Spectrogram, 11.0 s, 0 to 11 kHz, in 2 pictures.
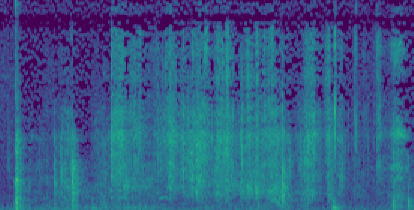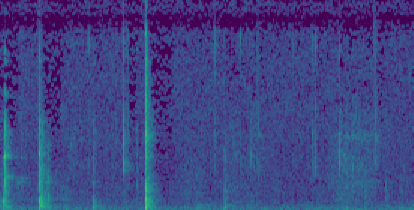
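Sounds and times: plastic cover rustling: 0:00.7 - 0:05.2.

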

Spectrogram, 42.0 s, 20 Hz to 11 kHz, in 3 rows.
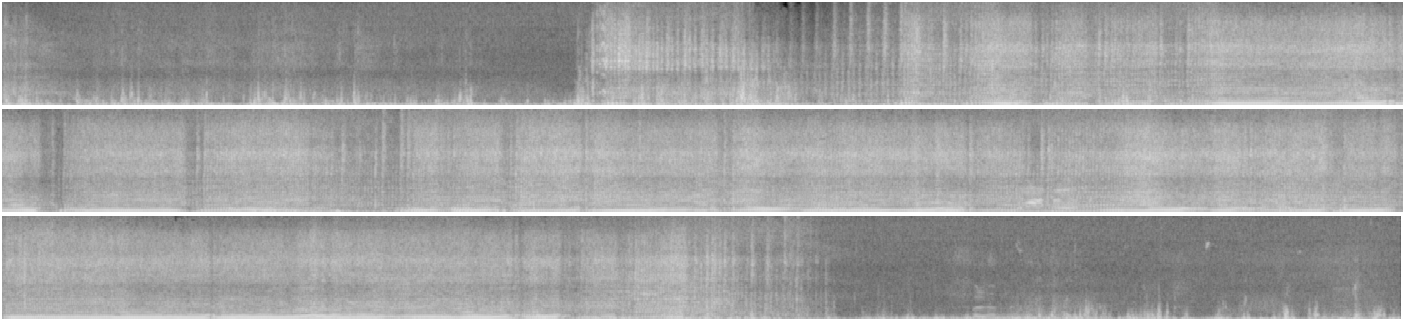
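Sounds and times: dirt bike engine revving: 0:05.8 - 0:36.3.

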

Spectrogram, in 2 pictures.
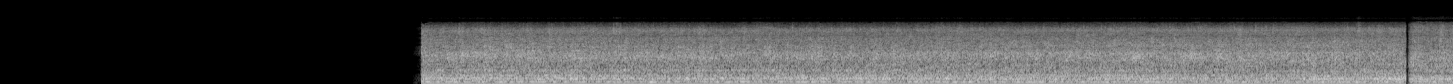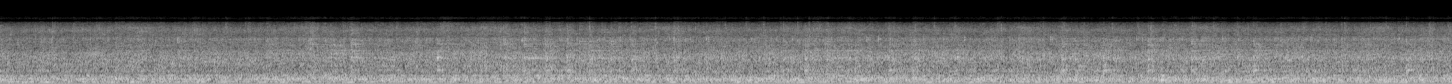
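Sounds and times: packaging machinery humming: 0:04.2 - 0:29.0.

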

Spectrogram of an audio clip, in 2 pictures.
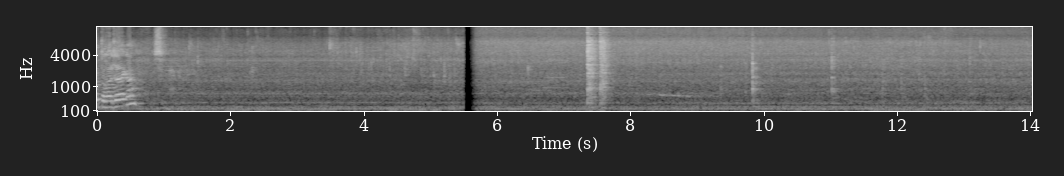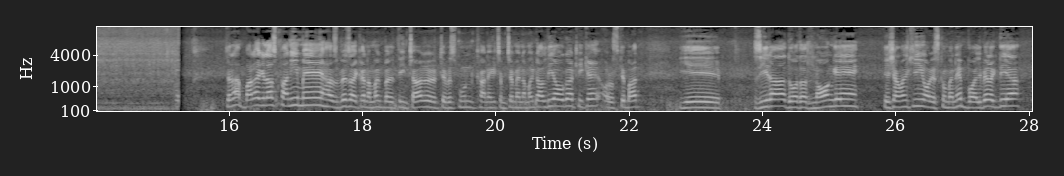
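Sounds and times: potatoes sizzling in hot oil: 0:01.6 - 0:15.3.

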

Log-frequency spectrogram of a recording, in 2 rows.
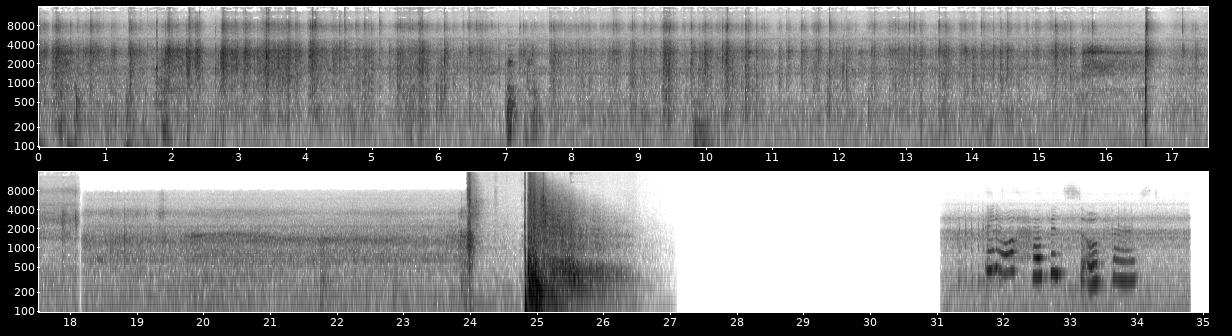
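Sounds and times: bedding and paper rustling: 0:00.0 - 0:16.2
short hiss: 0:23.9 - 0:24.3
sharp click: 0:24.0 - 0:24.2.

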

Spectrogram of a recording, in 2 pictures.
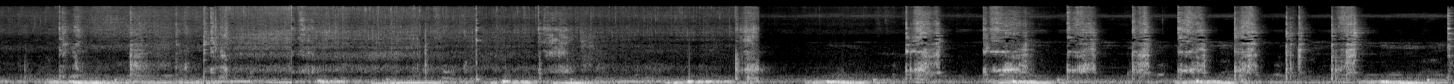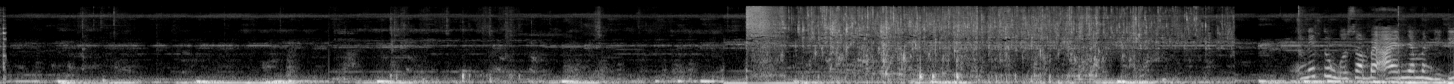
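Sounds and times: oil sizzling: 0:00.0 - 0:07.6, 0:22.0 - 0:26.9
metal spatula scraping wok: 0:00.5 - 0:06.3, 0:07.2 - 0:07.7, 0:09.0 - 0:13.7.

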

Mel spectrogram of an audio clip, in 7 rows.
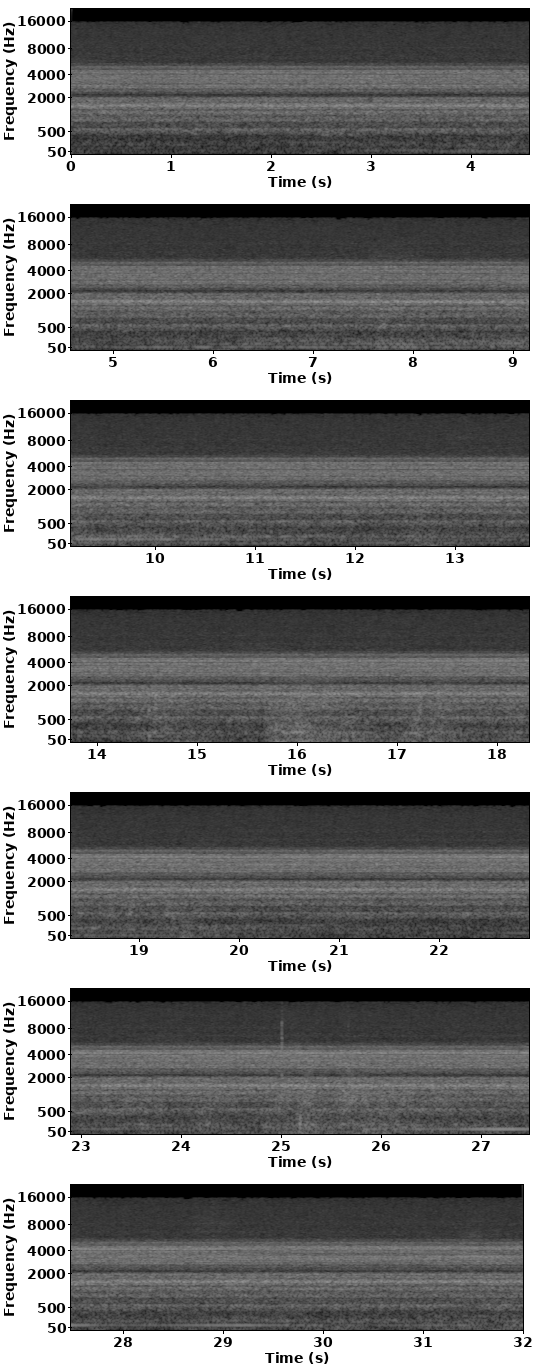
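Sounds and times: jet engines whining: 0:00.0 - 0:32.0.

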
